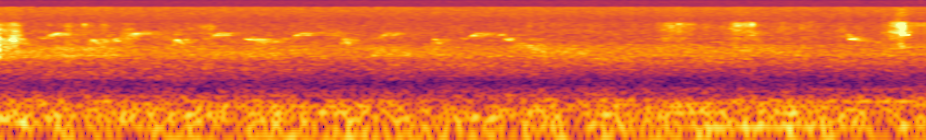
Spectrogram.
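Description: Faint outdoor quiet: a small bird chirping short high notes, about three a second, through most of the stretch, over a low rumble.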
